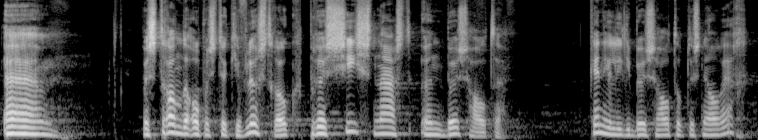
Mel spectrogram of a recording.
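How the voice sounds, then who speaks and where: A man preaching, telling a personal story in a lively way and acting out the dialogue. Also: fairly high pitch, measured pace. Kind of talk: sermon anecdote. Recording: long hall reverb.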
